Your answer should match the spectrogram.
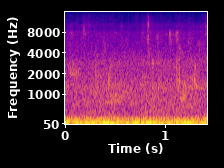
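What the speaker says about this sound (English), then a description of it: "hoping this rain will chill out a little bit, but it's not looking good" Rain falling steadily outdoors on a fishing trip at the water's edge near Jacksonville, Florida, a dense continuous patter of drops close by, with no talking.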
